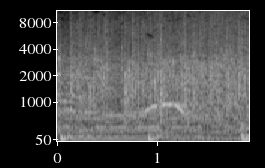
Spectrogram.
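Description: An audience claps together in a dense, steady burst of applause, many hands blending into a continuous crackling wash that holds at an even loudness throughout, with no one speaking.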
